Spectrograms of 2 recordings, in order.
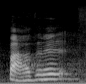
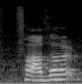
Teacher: Io faccio un esempio semplicissimo, senza basarmi sul latino o sul gotico, la prima lingua germanica veramente attestata nel IV secolo d.C., italiano e inglese mostrano la corrispondenza della P iniziale con la F, cioè si passa da una occlusiva a una fricativa labiodentale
